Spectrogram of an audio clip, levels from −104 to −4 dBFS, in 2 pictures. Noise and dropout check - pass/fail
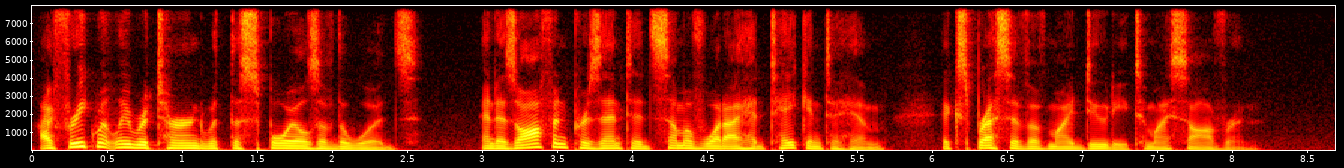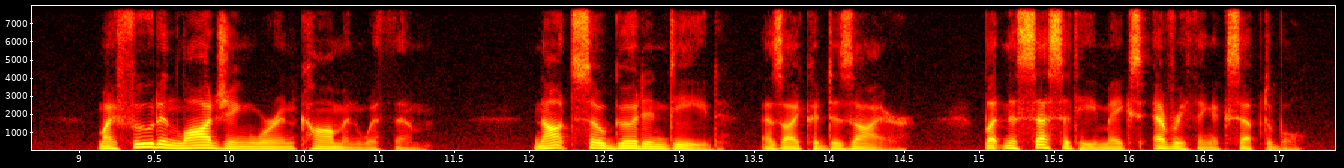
pass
